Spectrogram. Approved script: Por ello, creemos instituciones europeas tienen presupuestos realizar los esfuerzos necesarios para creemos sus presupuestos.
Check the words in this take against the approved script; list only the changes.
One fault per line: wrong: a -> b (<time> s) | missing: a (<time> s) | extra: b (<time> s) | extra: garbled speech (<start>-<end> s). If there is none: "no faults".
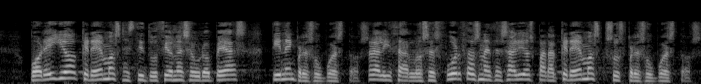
no faults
